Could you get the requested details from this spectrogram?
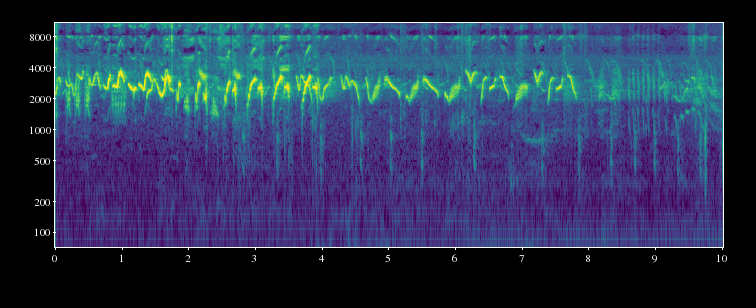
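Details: Chinese hwamei pouring out a long, rapid warbling song of looping, rising and falling whistles for about eight seconds, then falling quieter with faint background chirps.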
